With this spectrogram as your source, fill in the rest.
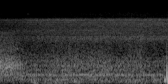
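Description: Honey bees buzz outside a hive during an oxalic acid vapour treatment for mites, forming a steady, fairly faint droning hum with no voices.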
